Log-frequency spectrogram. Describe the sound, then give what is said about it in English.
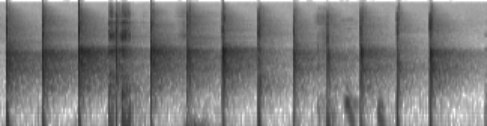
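A lone pair of hands clapping in a steady rhythm, about a dozen sharp, loud claps over four seconds, with no other voices or crowd joining in. “I'm gonna start with a round of applause.”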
